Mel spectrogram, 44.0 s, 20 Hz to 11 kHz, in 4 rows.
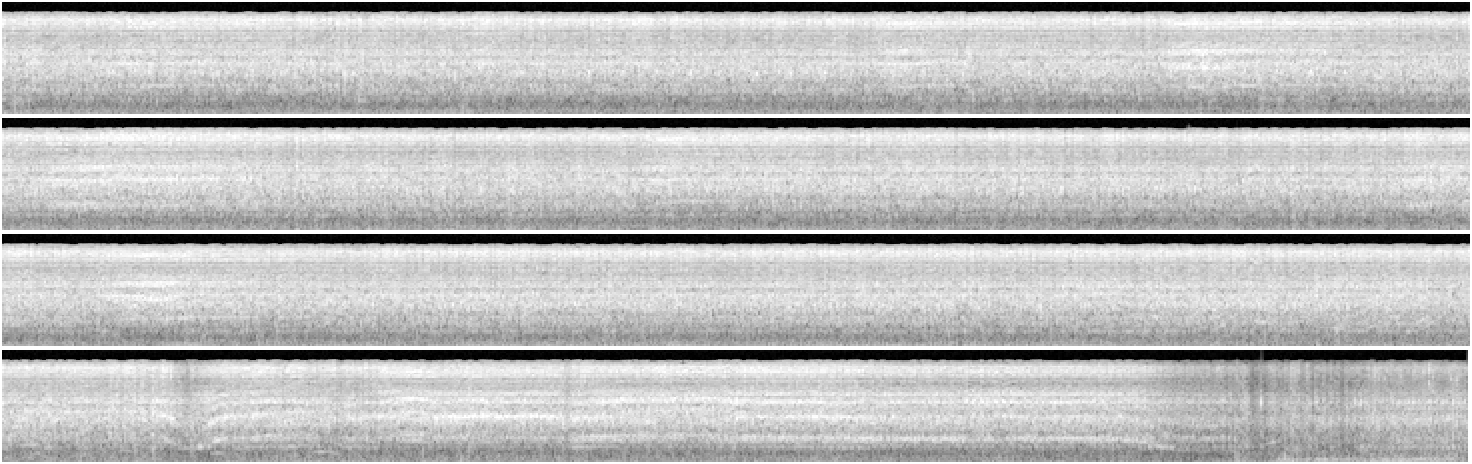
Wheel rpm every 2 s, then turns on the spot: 230, 230, 230, 230, 230, 230, 230, 230, 230, 230, 230, 230, 230, 230, 230, 230, 210, 190, 200, 180, 130, 60.
none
